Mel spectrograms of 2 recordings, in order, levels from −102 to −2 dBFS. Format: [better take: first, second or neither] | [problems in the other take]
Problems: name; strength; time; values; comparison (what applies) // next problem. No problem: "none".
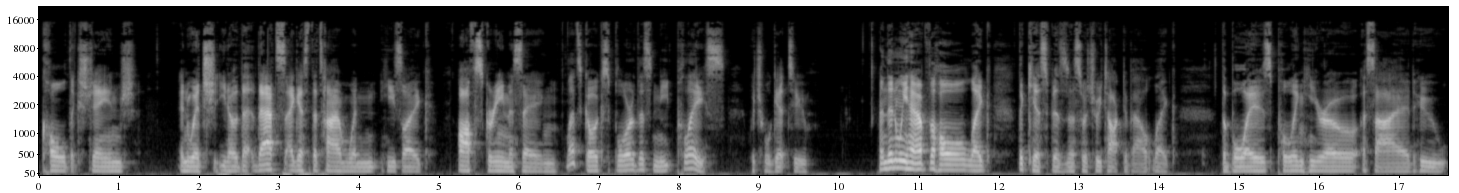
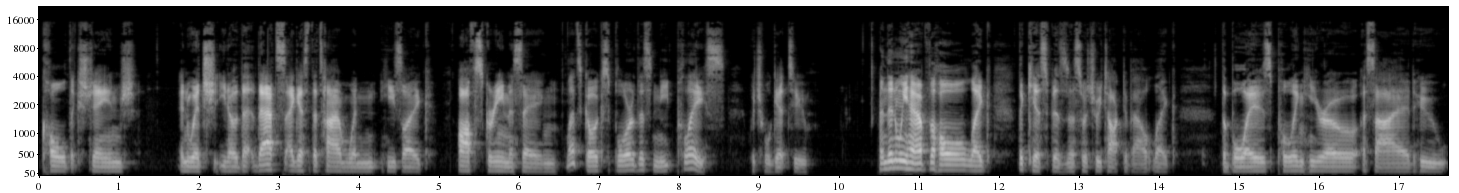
first | thin; very slightly; fading below 300 Hz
